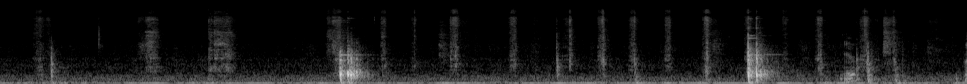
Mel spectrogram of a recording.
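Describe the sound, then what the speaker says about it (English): A knife handle knocks against a bowl while onions are chopped, giving sharp clinks around the middle and near the end over a run of lighter tapping and cutting sounds, with a voice now and then. "Keep on hitting the bowl with my knife handle there."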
